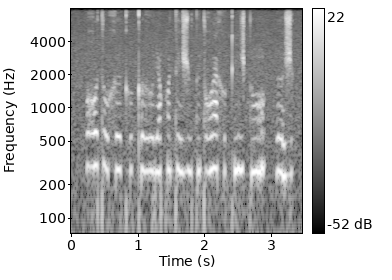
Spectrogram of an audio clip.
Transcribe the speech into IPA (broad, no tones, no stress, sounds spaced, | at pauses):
ʁʷ ə t o x ə kʰ ʊ kʼ ɤ ɣ ʊ ɾ i qʷ ə̃ t e ʒ y t ə̃ t ʁʷ a x ʊ kʼ ĩ ʒ t õ | ə ʒ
